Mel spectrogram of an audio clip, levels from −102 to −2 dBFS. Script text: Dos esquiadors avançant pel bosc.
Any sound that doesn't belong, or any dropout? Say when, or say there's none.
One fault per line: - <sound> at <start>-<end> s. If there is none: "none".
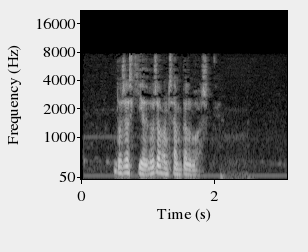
none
